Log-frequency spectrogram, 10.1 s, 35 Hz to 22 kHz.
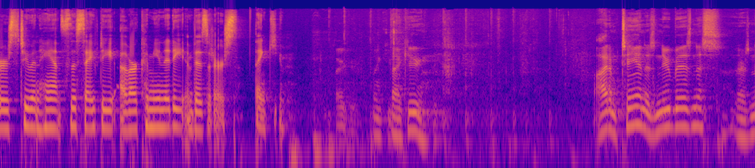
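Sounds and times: footsteps on hard floor: 0:04.1 - 0:07.9.

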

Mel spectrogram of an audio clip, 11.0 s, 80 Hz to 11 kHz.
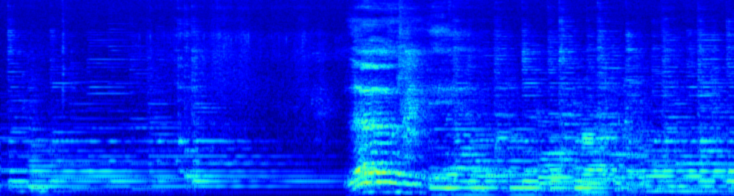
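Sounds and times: acoustic guitar chord ringing: 0:00.0 - 0:11.0.

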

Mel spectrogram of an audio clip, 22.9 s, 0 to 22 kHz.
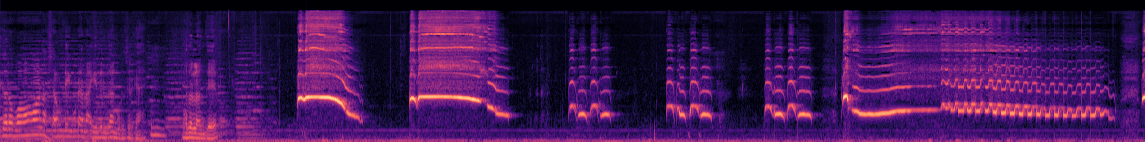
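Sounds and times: person whistling: 0:06.0 - 0:07.3, 0:08.2 - 0:10.3, 0:11.4 - 0:12.4, 0:13.3 - 0:14.5, 0:15.3 - 0:22.9.

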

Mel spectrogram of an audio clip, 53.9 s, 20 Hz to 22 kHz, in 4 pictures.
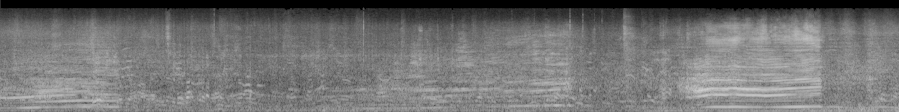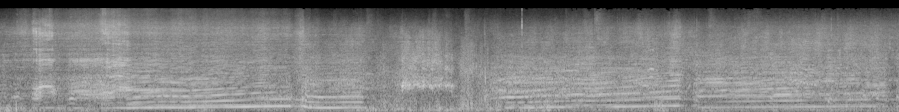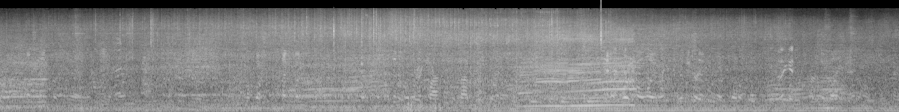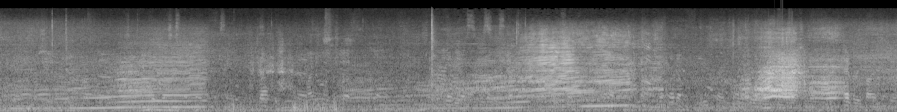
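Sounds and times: car engine accelerating hard: 0:00.0 - 0:53.9.

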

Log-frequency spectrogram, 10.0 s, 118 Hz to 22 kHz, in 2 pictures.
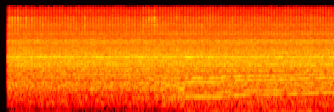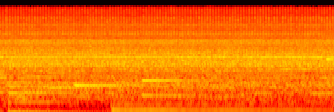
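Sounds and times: film projector whirring: 0:00.1 - 0:10.0
high whine: 0:02.3 - 0:10.0.

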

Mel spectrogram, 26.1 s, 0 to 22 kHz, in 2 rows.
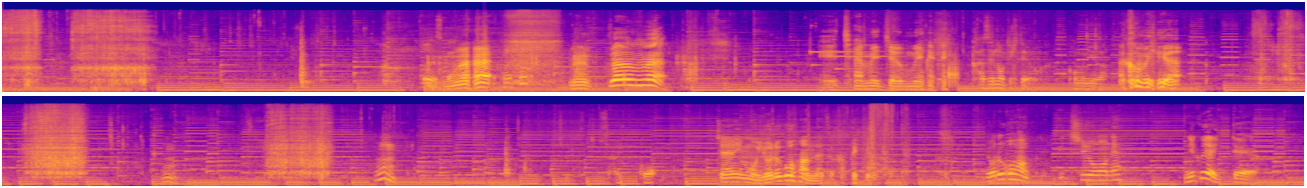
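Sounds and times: man slurping noodles: 0:00.0 - 0:01.6, 0:12.6 - 0:14.2, 0:15.6 - 0:16.4
background music: 0:00.0 - 0:26.0.

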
